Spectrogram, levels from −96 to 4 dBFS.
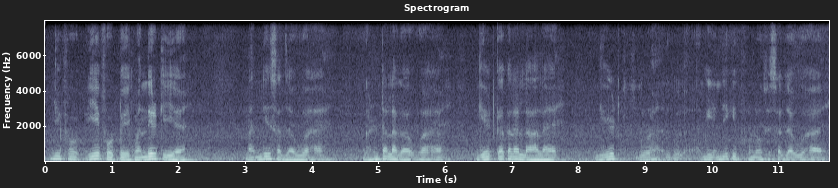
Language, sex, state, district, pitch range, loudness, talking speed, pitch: Hindi, male, Uttar Pradesh, Varanasi, 115-135 Hz, -22 LUFS, 165 wpm, 125 Hz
